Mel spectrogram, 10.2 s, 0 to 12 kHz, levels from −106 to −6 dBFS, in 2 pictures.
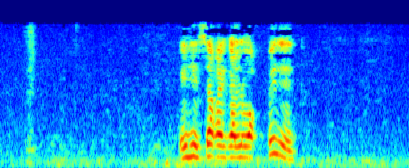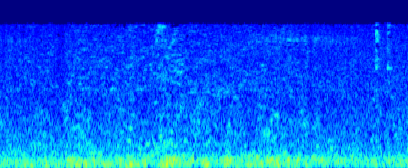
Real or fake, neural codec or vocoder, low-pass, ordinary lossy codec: real; none; 7.2 kHz; AAC, 64 kbps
